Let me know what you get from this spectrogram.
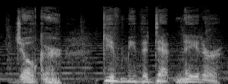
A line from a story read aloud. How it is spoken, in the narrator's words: demanded Batman in what he hoped was his most authoritative rasp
